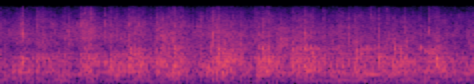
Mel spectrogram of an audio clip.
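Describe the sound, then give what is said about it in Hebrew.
Audience applause breaks out for a woman being praised, a fairly soft, sustained patter of many hands clapping at an even level from start to finish. “כפיים לאישה”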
